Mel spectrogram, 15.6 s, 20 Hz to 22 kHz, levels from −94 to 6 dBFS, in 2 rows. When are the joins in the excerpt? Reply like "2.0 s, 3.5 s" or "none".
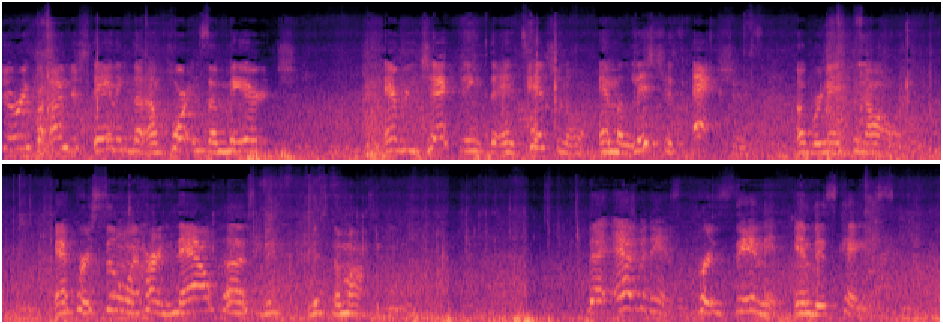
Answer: none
